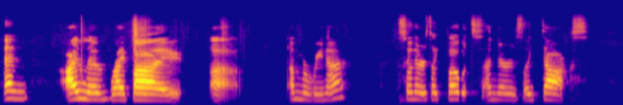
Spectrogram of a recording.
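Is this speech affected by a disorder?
Yes: bilateral cleft lip and palate; quite a few repair surgeries.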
